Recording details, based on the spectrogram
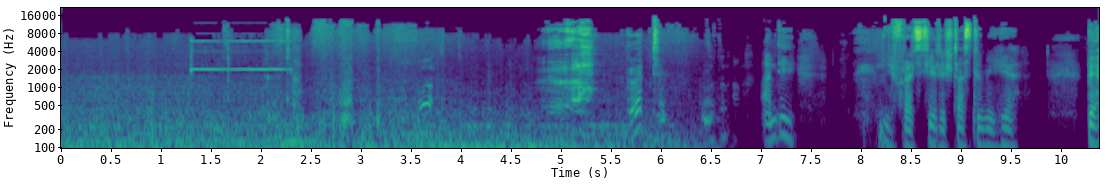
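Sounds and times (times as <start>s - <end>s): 
car engine and road rumble during emergency stop assistant test: 0.0s - 6.7s
speech: 5.8s - 6.2s, 7.0s - 10.3s.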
